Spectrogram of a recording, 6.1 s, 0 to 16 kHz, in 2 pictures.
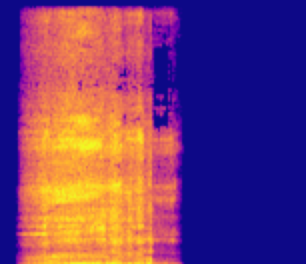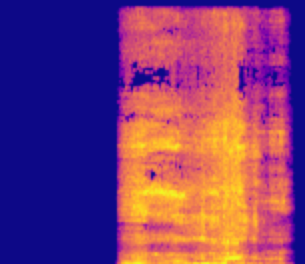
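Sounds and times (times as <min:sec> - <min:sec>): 
monster breathing: 0:00.2 - 0:01.8, 0:04.2 - 0:06.0.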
